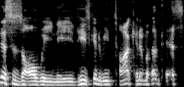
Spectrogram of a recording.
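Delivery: put-on laughing delivery. Retelling a player's remark on seeing the speaker: imitating someone laughing.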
